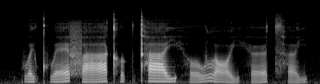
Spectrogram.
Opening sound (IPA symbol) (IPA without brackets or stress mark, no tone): kʷ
